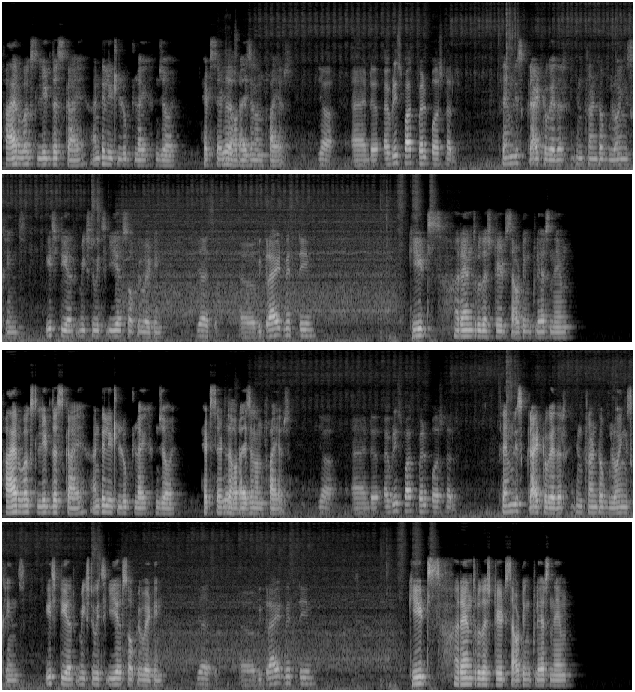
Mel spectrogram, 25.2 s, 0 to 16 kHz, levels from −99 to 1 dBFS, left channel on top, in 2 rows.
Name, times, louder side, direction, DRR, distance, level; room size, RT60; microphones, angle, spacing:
voice 1, 0.0-3.5 4.0-5.8 10.0-13.1 13.5-15.9 20.8-23.9, right 4 dB, 55° right, 0.8 m, -35 dB
sound 1, 4.3-21.8, left 2 dB, 15° left, 3.9 m, -59 dB
voice 2, 7.0-9.1 16.5-16.8 17.4-18.9, left 4 dB, 35° left, 0.6 m, -37 dB
sound 2, 14.9-20.7, left 4 dB, 70° left, 3.0 m, -55 dB
11.0 x 8.6 x 3.9 m
head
